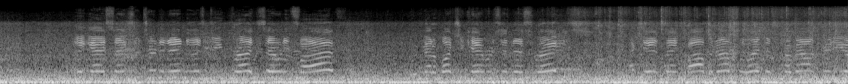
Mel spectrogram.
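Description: Crate late model dirt race cars' engines running at high revs as the pack goes through the turn: a loud, steady low rumble with a high engine note that wavers up and down as the cars lift and get back on the throttle.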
